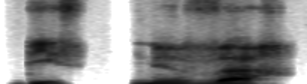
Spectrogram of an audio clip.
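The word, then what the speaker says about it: dix-neuf heures: mais on doit imaginer on va prononcer que c'est un V 10 9 heures d'accord 19h voilà c'est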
